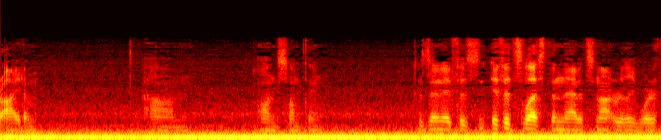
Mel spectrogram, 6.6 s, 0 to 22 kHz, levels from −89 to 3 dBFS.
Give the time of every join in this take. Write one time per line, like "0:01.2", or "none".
none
